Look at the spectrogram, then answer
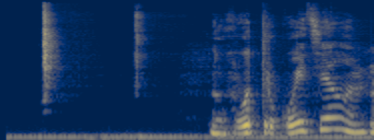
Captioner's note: click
